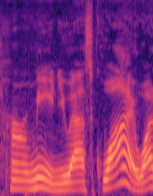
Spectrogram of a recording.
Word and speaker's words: Hermine: This thing could get the name Hermine, and yes, that's how it's pronounced, Hermine.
